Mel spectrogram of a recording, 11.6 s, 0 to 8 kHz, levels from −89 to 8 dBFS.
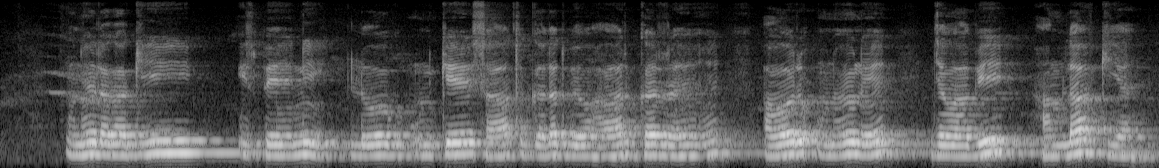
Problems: none marked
